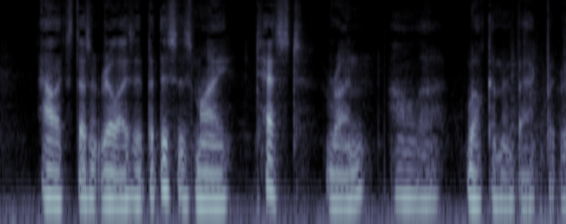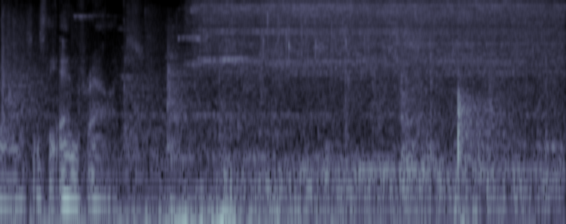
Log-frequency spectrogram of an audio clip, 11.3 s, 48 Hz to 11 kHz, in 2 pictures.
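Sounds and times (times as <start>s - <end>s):
speech: 0.4s - 7.7s
water gushing from a tap while hands are washed with liquid soap: 7.6s - 11.3s.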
